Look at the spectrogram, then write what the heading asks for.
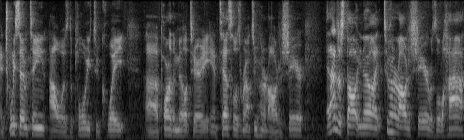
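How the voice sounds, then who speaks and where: Very fast speech in a Southern US accent, ordinary pitch variation, and noticeable background noise. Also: man. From US South. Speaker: finance YouTuber, military veteran. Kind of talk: casual explainer video.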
